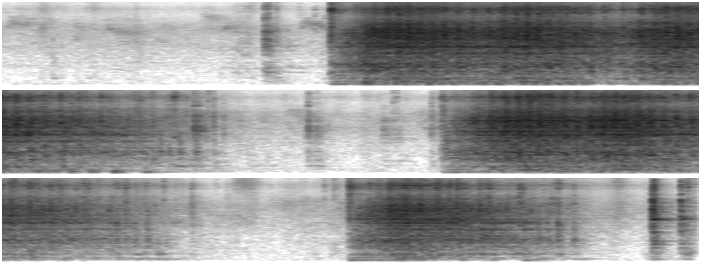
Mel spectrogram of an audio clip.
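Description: Sewing machine stitching fabric in three runs, the first about three seconds long, the second about two and a half, the last about a second and a half, each starting abruptly and fading as the machine slows to a stop.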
